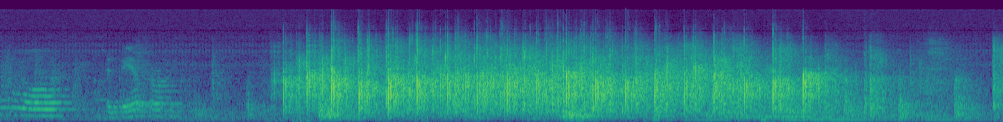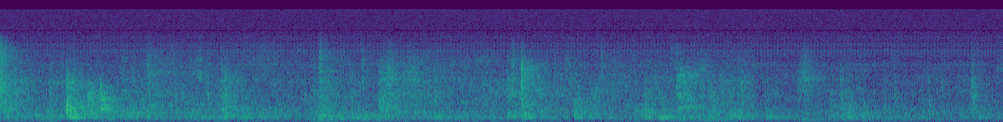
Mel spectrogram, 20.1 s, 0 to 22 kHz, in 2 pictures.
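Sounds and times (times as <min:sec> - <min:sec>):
audience applause: 0:02.7 - 0:10.3.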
